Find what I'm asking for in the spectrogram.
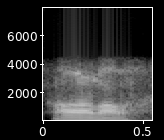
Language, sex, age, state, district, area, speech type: Malayalam, male, 18-30, Kerala, Idukki, rural, conversation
